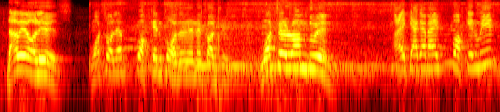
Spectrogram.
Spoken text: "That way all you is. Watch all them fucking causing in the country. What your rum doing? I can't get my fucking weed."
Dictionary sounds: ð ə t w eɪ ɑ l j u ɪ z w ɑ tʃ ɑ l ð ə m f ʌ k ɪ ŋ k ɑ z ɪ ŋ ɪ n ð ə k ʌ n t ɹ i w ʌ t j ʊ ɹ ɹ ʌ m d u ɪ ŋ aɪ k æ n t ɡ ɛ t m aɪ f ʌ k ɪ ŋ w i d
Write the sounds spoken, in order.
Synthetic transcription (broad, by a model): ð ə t w eɪ ɑ l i ɪ z w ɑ s ɑ l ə f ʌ k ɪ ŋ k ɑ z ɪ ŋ ɪ n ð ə k ʌ n t ɹ i w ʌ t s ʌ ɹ ɹ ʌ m d u ɪ ŋ aɪ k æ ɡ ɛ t m aɪ f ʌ k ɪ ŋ w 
